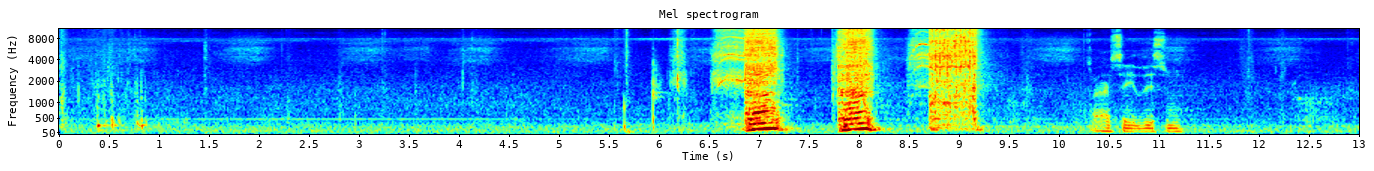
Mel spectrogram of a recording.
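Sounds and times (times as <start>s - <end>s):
power drill driving screws: 6.1s - 9.4s.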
